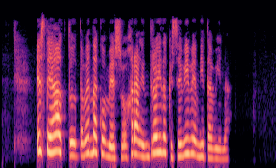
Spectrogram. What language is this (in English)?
Galician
